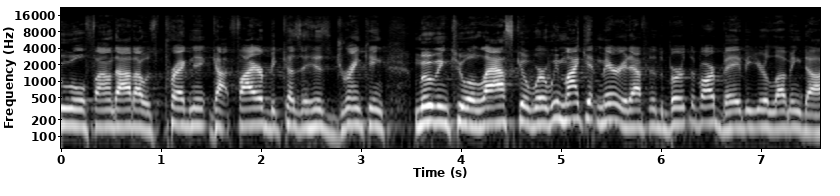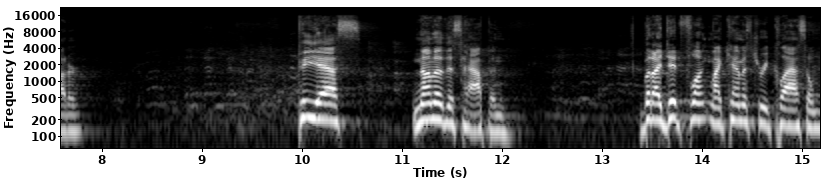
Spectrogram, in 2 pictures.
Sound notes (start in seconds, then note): 8.3 congregation laughing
